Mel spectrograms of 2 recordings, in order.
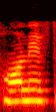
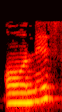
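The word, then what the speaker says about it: honest: कई बच्चों को मैंने देखा है कि वो क्या कहते हैं, हॉनेस्ट बोलते हैं, हावर बोलते हैं, बट यहाँ पे हॉनेस्ट नहीं होता है बच्चों, ऑनेस्ट होता है। एच इज योर साइलेंट, तो हम क्या बोलेंगे,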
